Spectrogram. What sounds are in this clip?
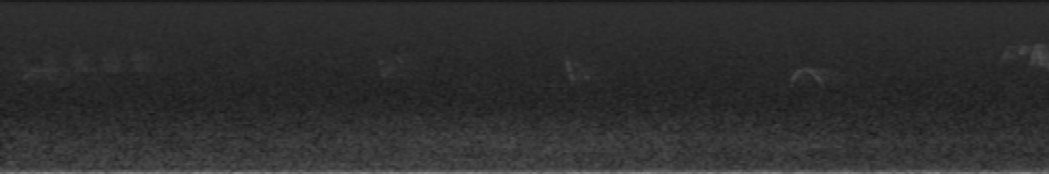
Blue-headed Vireo, Ovenbird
